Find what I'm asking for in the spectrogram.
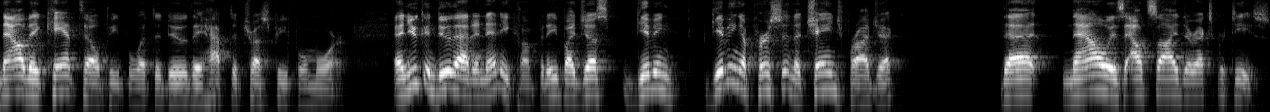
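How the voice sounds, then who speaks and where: Against a quiet background, a man talks at a moderate pace with lively intonation. He has an ordinary speaking voice, fairly high in pitch. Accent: American. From US. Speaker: leadership coach. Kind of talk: webinar Q&A.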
